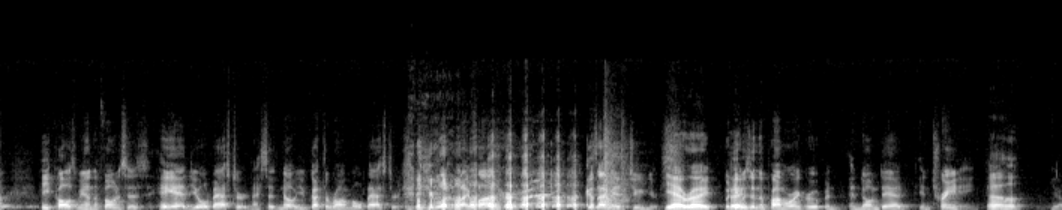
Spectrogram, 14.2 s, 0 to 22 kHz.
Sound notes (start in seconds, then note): 5.4 laughs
